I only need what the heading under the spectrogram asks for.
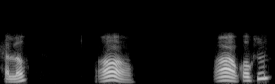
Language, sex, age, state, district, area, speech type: Assamese, male, 45-60, Assam, Dhemaji, rural, conversation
